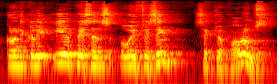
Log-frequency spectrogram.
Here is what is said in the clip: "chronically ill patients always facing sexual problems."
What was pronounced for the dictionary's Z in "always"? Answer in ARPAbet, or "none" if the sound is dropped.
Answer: none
